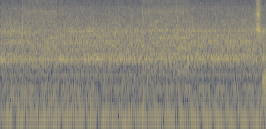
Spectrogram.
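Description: Steady low drone of an engine running at a constant idle.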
